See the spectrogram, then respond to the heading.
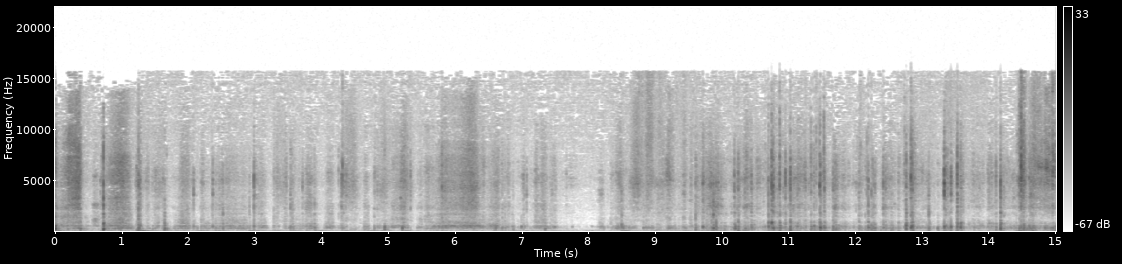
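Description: About eight empty brown paper coffee cups, nested in a hollow, lightweight horizontal stack, are held on a wooden table and tapped along their rims and sides with bare fingertips in fingerless gloves. The result is a quiet, steady run of soft, dull, hollow taps, mixed with some scratching, each tap dying away almost at once, with a brief lull near the middle.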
